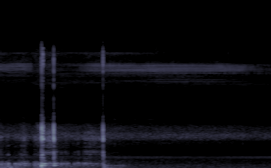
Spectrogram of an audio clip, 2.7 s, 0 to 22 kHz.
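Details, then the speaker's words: Old AN/PDR-20 radiation survey meter, headset held against the phone: quiet background with three sharp clicks, then near silence; normal operation with occasional detection clicks. "well okay oh there's a click maybe I really don't know"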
